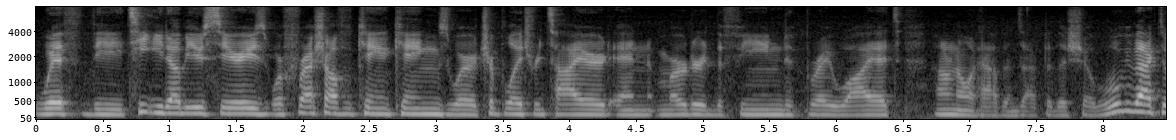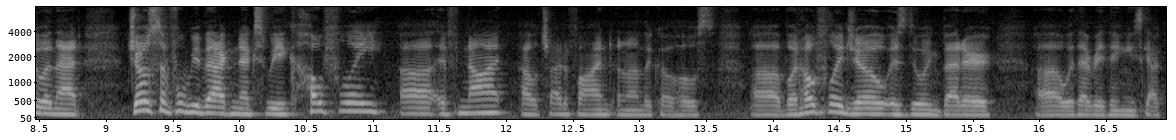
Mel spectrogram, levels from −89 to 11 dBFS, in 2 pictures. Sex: male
